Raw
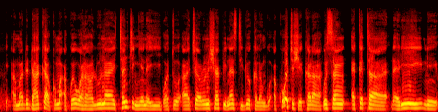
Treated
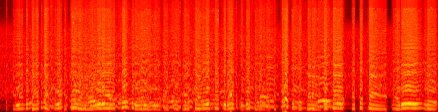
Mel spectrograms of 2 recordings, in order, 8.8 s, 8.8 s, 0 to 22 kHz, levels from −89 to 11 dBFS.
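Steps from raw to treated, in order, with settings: spectral whitening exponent 0.1; echoes that change speed 0.34 s, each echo +5 st, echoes 3, each echo -6 dB; band noise 550–7800 Hz -36 dBFS

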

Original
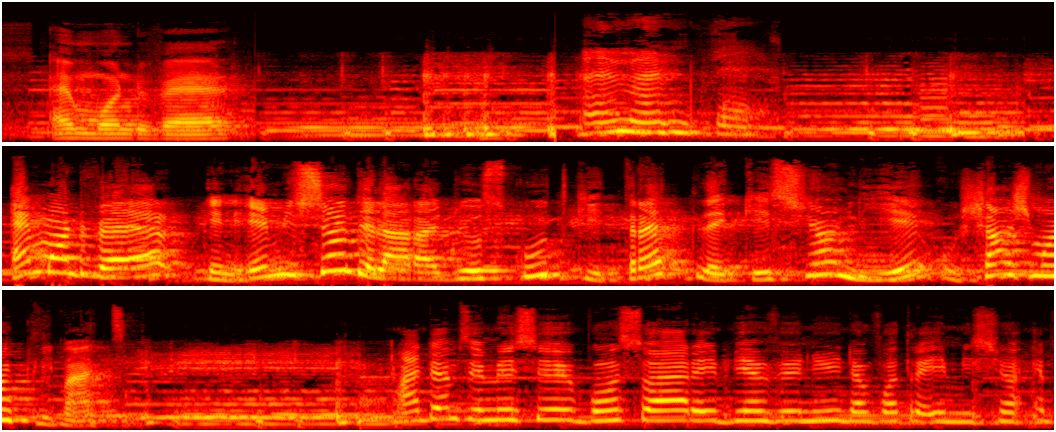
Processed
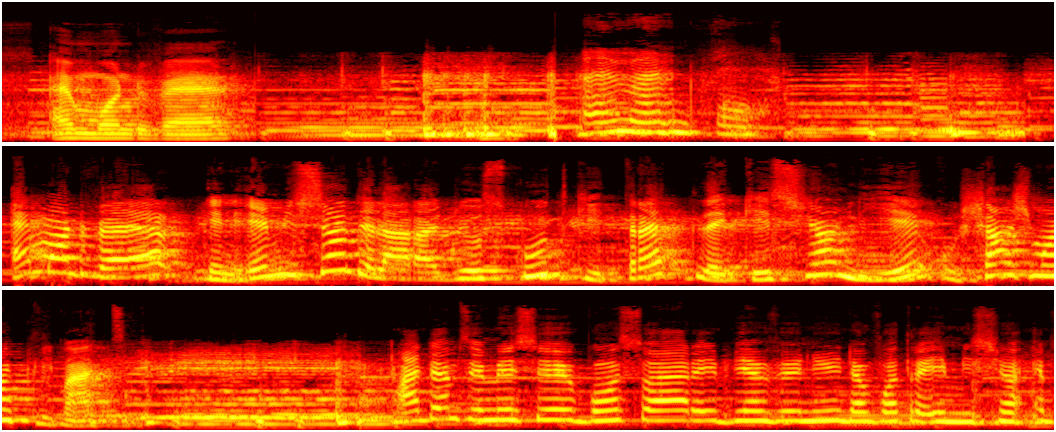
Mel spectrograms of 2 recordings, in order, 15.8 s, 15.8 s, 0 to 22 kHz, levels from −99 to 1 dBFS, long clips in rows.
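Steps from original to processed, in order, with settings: graphic EQ 125/250/1000/2000/8000 Hz +10/+9/+10/+12/-10 dB; vocal rider within 4 dB 0.5 s; 3.35–5.4 harmonic tremolo 2.9 Hz, depth 70%, crossover 880 Hz

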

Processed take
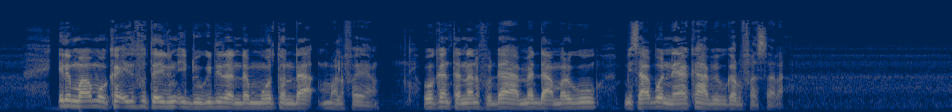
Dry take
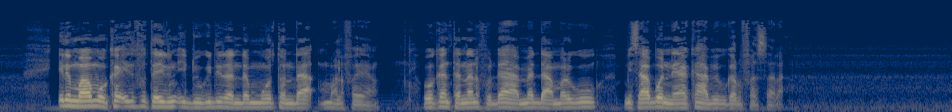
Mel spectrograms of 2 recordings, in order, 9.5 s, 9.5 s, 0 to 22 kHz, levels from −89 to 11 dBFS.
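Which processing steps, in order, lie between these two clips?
weighting filter A; compressor 10:1, threshold -28 dBFS, peak gain reduction 11.5 dB

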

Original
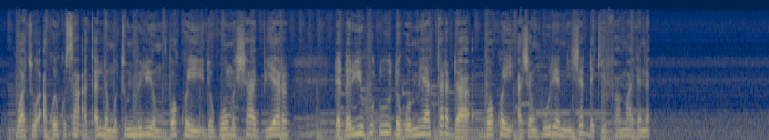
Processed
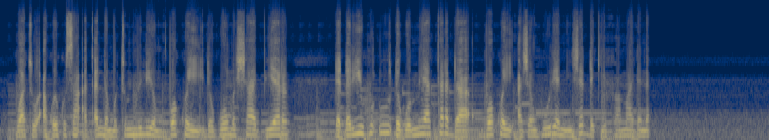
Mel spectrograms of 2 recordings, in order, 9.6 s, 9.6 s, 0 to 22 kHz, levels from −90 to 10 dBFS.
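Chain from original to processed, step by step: Wiener smoothing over 15 samples; gain +4.5 dB

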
